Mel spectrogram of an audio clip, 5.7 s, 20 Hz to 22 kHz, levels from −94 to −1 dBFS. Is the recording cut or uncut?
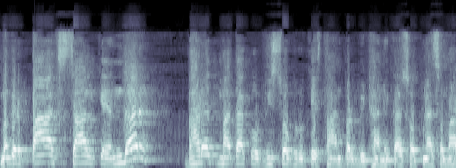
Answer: uncut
